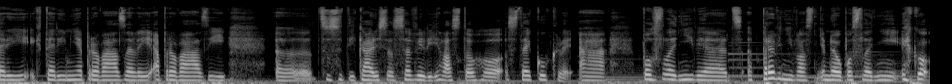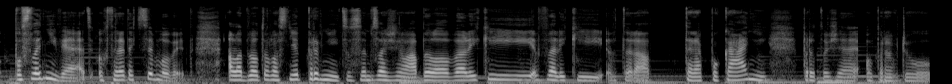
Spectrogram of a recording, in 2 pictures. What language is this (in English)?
Czech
